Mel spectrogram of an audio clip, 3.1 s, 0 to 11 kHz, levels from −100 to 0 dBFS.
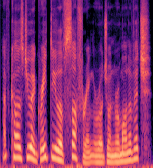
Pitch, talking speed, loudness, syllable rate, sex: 165 Hz, 195 wpm, -16 LUFS, 6.1 syllables/s, male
